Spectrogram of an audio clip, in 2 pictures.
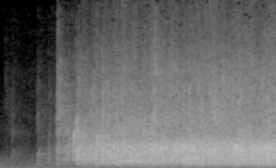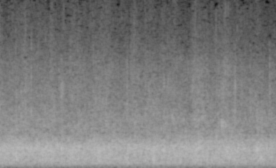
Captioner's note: applause and cheering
